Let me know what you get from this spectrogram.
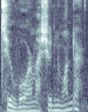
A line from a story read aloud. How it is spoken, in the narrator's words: muttered Sam to Frodo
